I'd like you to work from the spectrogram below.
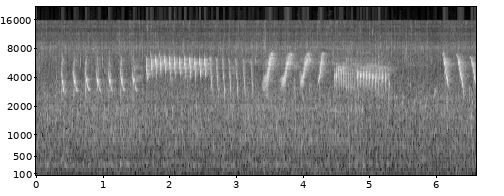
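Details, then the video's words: Long-tailed shrike master song, used to train young birds: a run of quick, sharp, repeated notes, then a fast buzzy trill, several slurred upswept whistles, a second dense trill and a few final sharp notes. "MASTERAN BURUNG CENDET COCOK UNTUK CENDET TROTOL / ANAKAN ANDA"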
